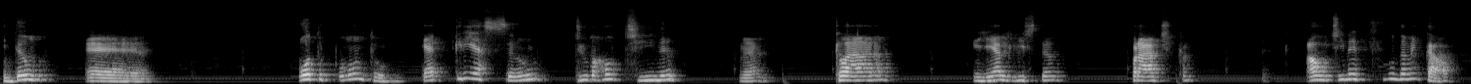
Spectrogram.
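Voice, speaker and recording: A language teacher talking casually to viewers, often tagging sentences with a quick question and restarting phrases. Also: mid-range voice, animated, faint music behind. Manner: conversational, frequent tag questions and restarts. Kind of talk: casual teaching monologue to camera.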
